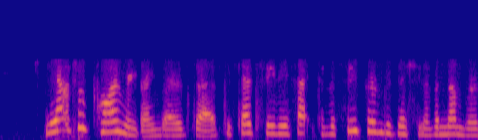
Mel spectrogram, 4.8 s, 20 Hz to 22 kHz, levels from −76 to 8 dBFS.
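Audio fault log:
throughout: tandem speech coding, audio band-limited below 3.8 kHz, with layered roughness and warble beyond any single codec's artefacts, pointing to about four speech coders in succession, each re-encoding the last one's damage.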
